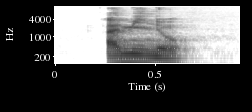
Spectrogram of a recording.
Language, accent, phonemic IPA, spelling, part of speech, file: French, France, /a.mi.no/, amino-, prefix, LL-Q150 (fra)-amino-.wav
- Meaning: amino-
